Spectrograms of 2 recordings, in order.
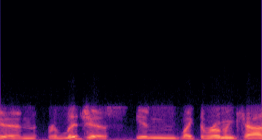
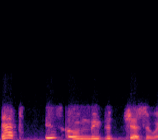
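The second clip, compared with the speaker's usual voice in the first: put-on South African accent, swooping pitch; 9 semitones higher than usual. Quoting a monk who corrected him, in a South African accent. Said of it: "he had the South African accent".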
